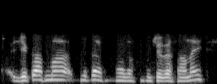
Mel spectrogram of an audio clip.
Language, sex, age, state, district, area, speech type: Kashmiri, male, 45-60, Jammu and Kashmir, Srinagar, urban, conversation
